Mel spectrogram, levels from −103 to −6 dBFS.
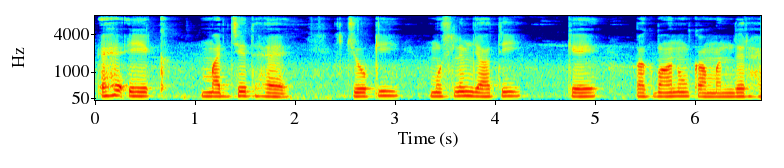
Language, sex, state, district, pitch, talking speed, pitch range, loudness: Hindi, male, Chhattisgarh, Balrampur, 140 Hz, 110 wpm, 135-150 Hz, -22 LUFS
